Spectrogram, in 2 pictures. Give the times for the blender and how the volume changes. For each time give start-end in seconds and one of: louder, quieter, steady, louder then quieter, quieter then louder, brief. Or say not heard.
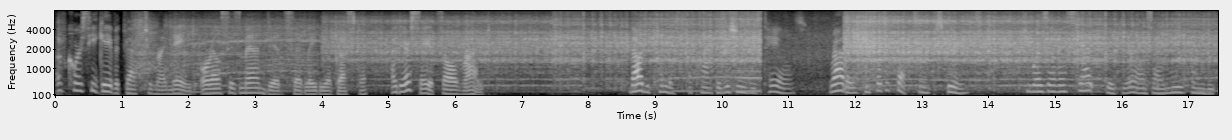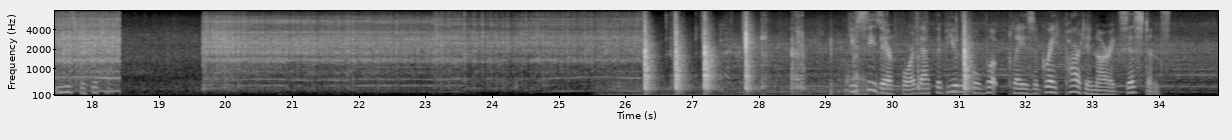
0.0-34.8 louder then quieter.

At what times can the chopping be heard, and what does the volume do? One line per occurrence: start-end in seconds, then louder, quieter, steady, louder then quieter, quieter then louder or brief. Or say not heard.
25.9-31.2 quieter.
